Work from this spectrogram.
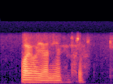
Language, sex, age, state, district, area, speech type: Manipuri, male, 45-60, Manipur, Churachandpur, rural, conversation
